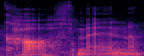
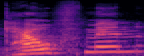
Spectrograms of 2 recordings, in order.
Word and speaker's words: Kaufman: Michael Herz and Lloyd Kaufman. By the way, I know in the past I have pronounced it Calfman. I understand now he pronounces it Kaufman. My instinct to say Calfman is because I study German.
